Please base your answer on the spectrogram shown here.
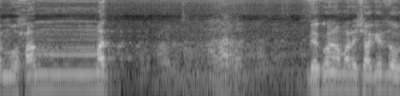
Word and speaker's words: محمد: صاحب کہتے ہیں کہ محمد کا جو دوسرا میم ہے اس پر ٹھہرنا ہوگا، اس کا صحیح تلفظ یہ ہے محمد۔ دیکھو نا ہمارے شاگرد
